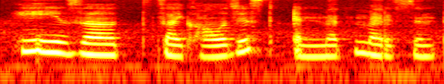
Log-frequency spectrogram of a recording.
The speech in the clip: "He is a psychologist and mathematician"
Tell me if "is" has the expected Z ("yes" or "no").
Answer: yes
